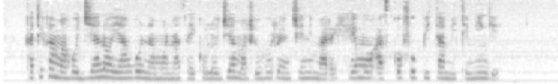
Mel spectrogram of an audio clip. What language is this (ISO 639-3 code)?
swa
